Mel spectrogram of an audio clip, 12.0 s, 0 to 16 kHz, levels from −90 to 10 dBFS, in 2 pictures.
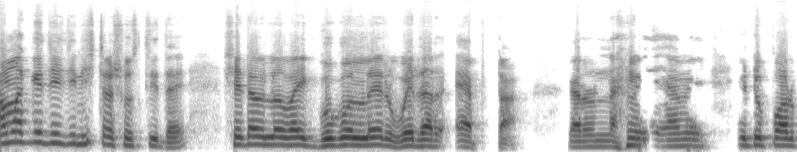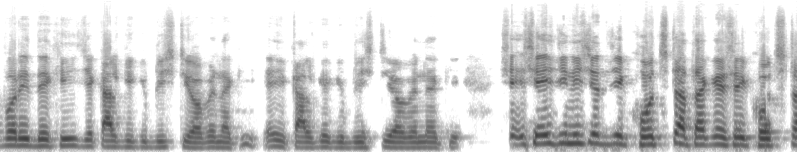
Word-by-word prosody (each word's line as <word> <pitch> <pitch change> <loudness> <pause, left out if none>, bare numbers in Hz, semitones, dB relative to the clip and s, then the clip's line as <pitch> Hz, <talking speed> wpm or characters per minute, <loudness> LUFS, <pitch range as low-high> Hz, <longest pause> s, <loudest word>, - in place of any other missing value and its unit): আমাকে 245 +2 +4
যে 230 - +2
জিনিসটা 205 -1 -2
স্বস্তি 165 0 -2
দেয়, 120 +2 -2 0.3
সেটা 190 +1 +3
হলো 185 0 +3
ভাই 180 -1 +5
Google 175 +2 +5
এর 180 - 0
Weather 155 -1 +4 0.2
অ্যাপ - - 0
টা। - - -2 0.5
কারণ 135 +1 +1 0.2
আমি 170 -1 0 0.3
আমি 155 0 -4 0.4
একটু 175 +1 +2
পরপরই 170 0 +3
দেখি 160 +1 0
যে, - - -1
কালকে 140 0 0
কি 130 - -9
বৃষ্টি 130 +1 -8
হবে 120 +2 -3
নাকি? 145 +11 -8 0.2
এই 145 - -4
কালকে 125 +2 -2
কি 125 - -5
বৃষ্টি 125 +2 -7
হবে 125 0 -3
নাকি? 125 0 -7 0.4
সেই 195 -1 -1
সেই 210 +1 +6
জিনিসের 220 0 +1
যে 205 - +5
খোঁজটা 195 +2 +3
থাকে, 185 0 +4
সেই 180 -1 +4
খোঁজটা 165 +2 +2
170 Hz, 195 wpm, -24 LUFS, 140-190 Hz, 0.5 s, সেই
